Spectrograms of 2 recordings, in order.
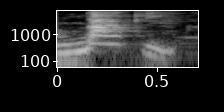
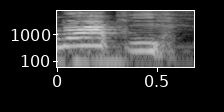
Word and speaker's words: gnocchi: It's called Naki. But it starts with a G, okay?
